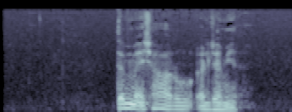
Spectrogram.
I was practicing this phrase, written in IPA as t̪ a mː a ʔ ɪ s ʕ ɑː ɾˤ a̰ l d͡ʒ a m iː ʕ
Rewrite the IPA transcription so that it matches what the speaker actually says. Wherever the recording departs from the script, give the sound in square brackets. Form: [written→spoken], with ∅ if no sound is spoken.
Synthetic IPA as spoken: t̪ a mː a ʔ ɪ [s→ʃ] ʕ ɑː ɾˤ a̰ l d͡ʒ a m iː ʕ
